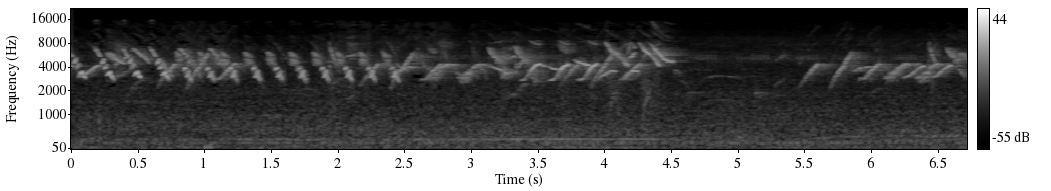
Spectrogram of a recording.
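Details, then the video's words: Double-collared seedeater 'baderna', a mix of tui tui, grego, viviti, flauteado and 3ª nota song styles for training captive birds: dense, fast high chirping notes overlapping for four seconds, a short gap, then brief twittered bursts. "ESQUENTE SEU COLEIRO Áudio de Baderna"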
